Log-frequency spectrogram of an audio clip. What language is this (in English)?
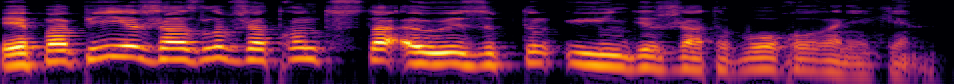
Kazakh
